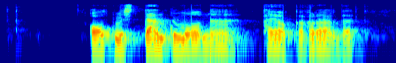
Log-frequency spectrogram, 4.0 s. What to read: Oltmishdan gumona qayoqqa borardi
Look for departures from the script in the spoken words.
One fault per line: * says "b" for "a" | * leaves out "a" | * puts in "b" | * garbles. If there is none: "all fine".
all fine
